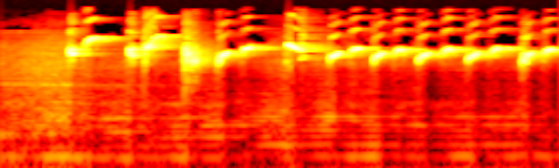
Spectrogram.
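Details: Banyuwangi greater green leafbird in a training song mixing in bebeci-style phrasing to stir up other birds: several high rising whistles, then a fast even run of short upslurred whistled notes, about four per second.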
